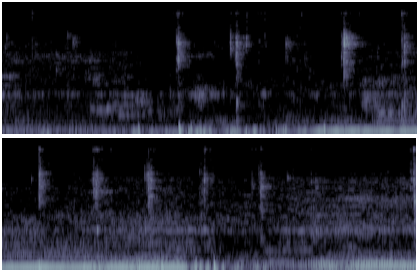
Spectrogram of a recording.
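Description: Wet mouth clicks and smacks of a person chewing food with his mouth closed, about two a second, over a low steady hum.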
